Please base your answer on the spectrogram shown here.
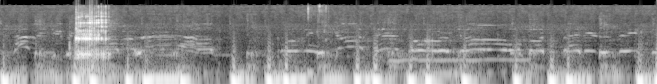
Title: Burping is fun! XD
